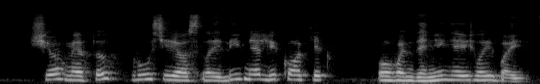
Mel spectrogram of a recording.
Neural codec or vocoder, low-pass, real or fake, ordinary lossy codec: codec, 24 kHz, 1 kbps, SNAC; 10.8 kHz; fake; MP3, 48 kbps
